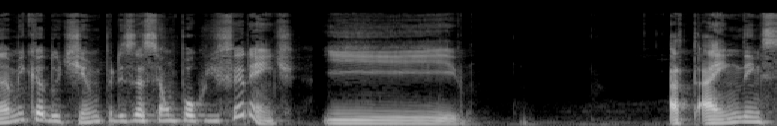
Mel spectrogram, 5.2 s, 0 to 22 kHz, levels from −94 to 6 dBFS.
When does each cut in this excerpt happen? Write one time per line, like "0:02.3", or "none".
0:02.1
